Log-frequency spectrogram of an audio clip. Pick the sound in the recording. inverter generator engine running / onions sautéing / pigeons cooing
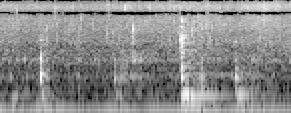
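onions sautéing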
